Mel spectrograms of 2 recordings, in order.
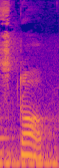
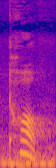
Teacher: But when we say the word top, तो जब starting में ट साउंड आती है तो उसके साथ थोड़ी सी ह साउंड भी आती है, तो वो एस्पिरेटेड है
